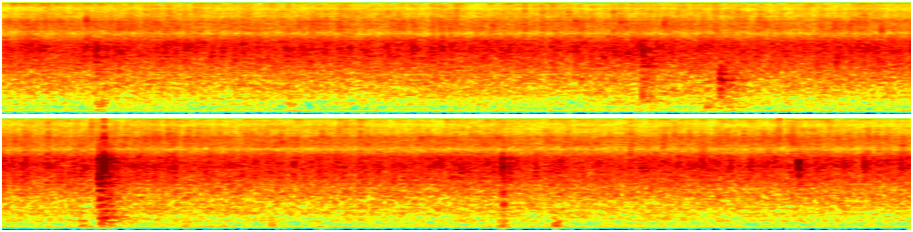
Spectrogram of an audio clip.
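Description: Curry spice paste frying and sizzling in oil in a wok, stirred with a wooden spatula that knocks against the pan a few times, most sharply about five seconds in. The paste is being cooked until the oil separates from it (pecah minyak).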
